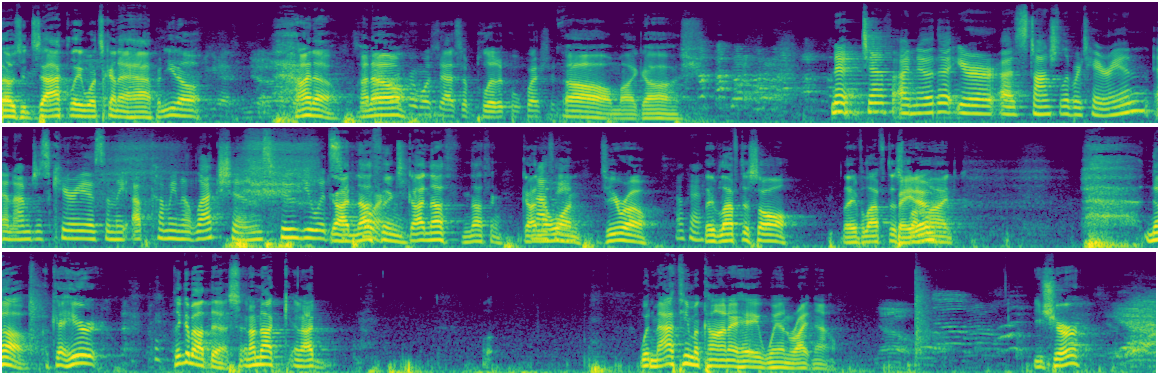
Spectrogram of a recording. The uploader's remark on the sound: Audience Q&A (With Wine, Of Course). Live from Pedernales Station. Live event.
